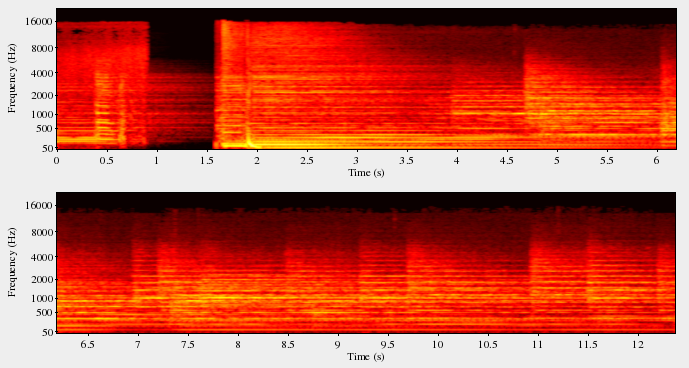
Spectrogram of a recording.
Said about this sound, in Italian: Das ist wie Gottzeit in der Weltzeit. E il suono delle campane annuncia la presenza del divino nel mezzo del via vai dell'umanità.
